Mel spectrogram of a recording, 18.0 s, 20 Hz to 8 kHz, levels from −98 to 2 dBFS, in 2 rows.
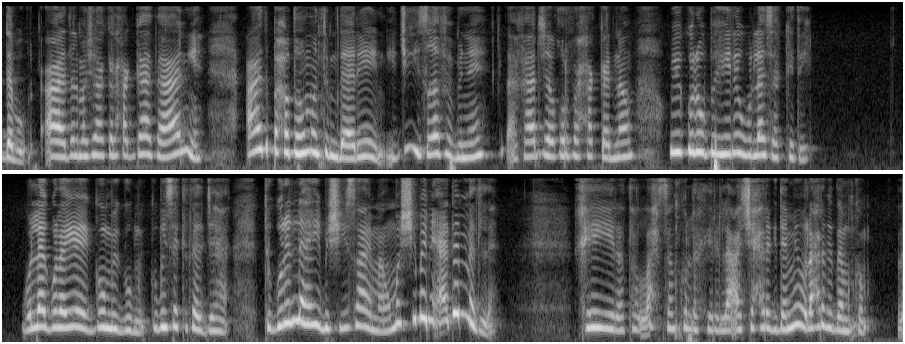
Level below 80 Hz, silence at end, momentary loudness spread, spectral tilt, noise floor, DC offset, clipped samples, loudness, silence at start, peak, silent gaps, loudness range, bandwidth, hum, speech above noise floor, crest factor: -44 dBFS; 0 s; 12 LU; -5 dB/octave; -69 dBFS; under 0.1%; under 0.1%; -23 LUFS; 0 s; -6 dBFS; none; 3 LU; 7.6 kHz; none; 47 dB; 18 dB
